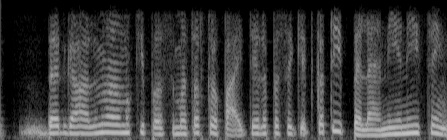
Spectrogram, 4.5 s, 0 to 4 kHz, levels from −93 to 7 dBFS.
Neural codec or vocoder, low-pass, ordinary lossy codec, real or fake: codec, 16 kHz, 0.4 kbps, LongCat-Audio-Codec; 3.6 kHz; Opus, 64 kbps; fake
